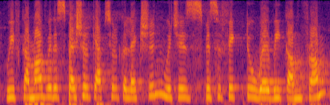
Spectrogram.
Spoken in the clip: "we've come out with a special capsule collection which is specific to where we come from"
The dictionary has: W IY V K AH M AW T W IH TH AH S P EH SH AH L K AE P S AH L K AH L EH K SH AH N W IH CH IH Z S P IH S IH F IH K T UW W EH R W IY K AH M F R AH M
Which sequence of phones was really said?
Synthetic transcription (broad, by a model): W IY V K AH M AW T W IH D AH S P EH SH AH L K AE P S AH L K AH L EH K SH AH N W IH CH IH Z S P IH S IH F IH K T UW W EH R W IY K AH M F R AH M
